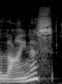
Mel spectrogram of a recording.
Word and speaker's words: Lynott: Well, my next guest this morning is Philomena Lynott. And that's how you pronounce it, as she just told me.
